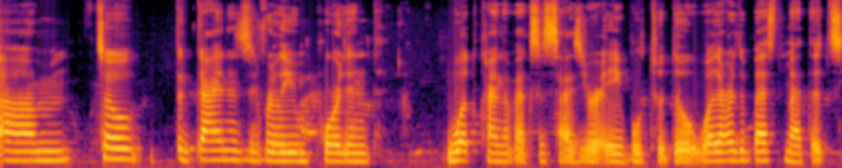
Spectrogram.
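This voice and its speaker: A woman speaks at a moderate pace with a Polish accent. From Poland. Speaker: patient care manager. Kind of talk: interview answer. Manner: hesitant, with filler sounds.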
